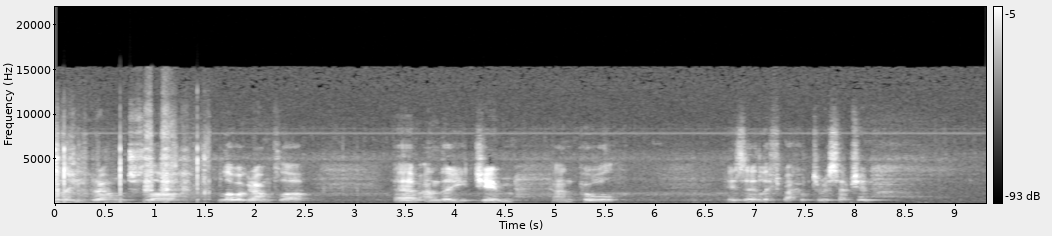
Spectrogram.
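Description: A man talks close by.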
